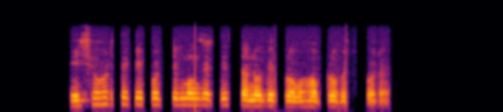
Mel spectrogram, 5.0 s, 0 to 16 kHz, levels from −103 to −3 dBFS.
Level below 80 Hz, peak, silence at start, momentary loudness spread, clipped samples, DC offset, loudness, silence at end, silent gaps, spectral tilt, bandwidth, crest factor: -68 dBFS; -8 dBFS; 0.7 s; 9 LU; under 0.1%; under 0.1%; -25 LUFS; 1.15 s; 1.15-1.20 s, 1.63-1.70 s, 2.14-2.18 s, 2.31-2.39 s, 3.57-3.65 s; -7.5 dB/octave; 7.4 kHz; 18 dB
